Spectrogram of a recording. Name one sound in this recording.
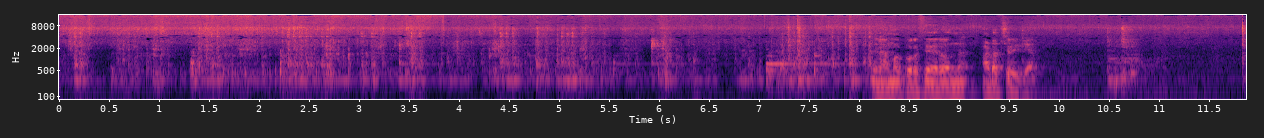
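Onions sizzle and crackle in hot oil.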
